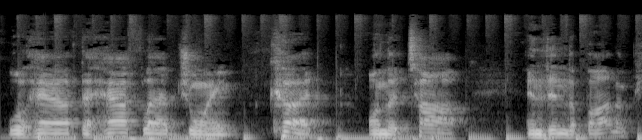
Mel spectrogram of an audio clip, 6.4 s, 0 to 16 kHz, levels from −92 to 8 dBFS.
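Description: From start to end, the clip suffers from a wrong sample rate. It plays at two thirds of its proper speed, and pitch drops by about 7 semitones with it. Everything sounds low, slow and heavy. This fits 48 kHz audio played back at 32 kHz without conversion.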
